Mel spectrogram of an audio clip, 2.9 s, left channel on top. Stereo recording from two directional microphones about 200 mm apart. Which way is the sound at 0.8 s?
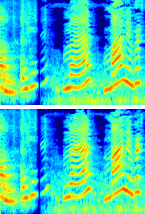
15° left (ahead or behind).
